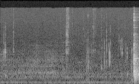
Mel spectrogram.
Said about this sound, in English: I'm going to grab a quick drink of water.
